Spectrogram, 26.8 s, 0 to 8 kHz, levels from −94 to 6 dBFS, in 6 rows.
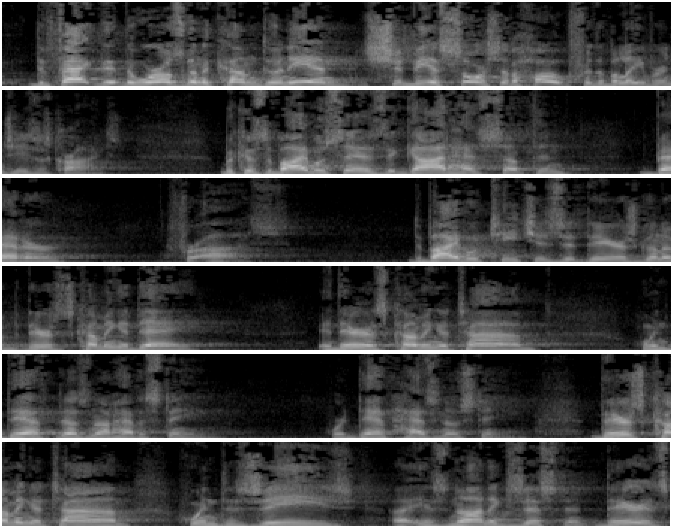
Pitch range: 150-185 Hz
